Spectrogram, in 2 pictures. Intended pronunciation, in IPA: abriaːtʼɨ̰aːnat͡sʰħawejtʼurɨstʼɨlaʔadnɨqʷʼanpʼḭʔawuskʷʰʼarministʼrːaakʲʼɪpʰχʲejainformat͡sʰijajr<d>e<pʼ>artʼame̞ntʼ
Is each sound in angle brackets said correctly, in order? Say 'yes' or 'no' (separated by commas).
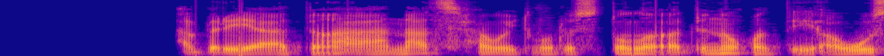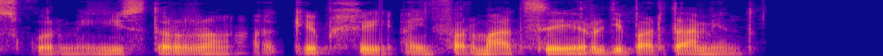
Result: yes, yes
